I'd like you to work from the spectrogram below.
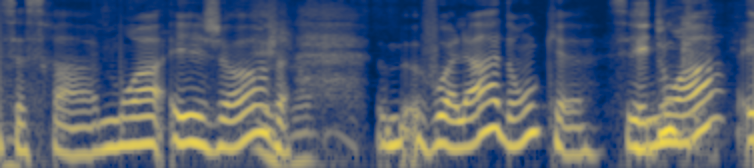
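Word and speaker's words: Voix-là: Voilà. Mmh. Et Voilà s'écrit V-O-I-X, plus loin, là.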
